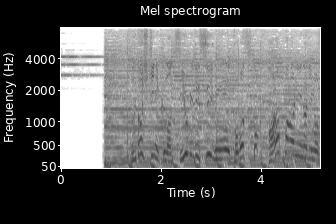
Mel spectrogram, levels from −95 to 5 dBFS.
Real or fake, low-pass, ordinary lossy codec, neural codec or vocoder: real; none; none; none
